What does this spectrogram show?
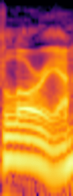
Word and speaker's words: Lauria: Angela Laura, it's Lauria. Lauria, I'm sorry.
